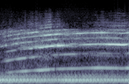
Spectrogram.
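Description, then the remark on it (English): A police car siren, sounded from a sheriff's car chasing another car, wails loudly and continuously, its tone slowly rising, over a steady low rumble of engine noise, with no one talking. “The siren now.”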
